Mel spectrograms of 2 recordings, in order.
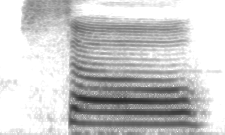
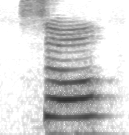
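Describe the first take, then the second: First: The pitch falls down on the word. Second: The pitch does not fall on the word. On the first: The speaker calls it right. "We want to keep it down or we want to make it swoop" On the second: The speaker calls it wrong. "sometimes you say it like this"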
